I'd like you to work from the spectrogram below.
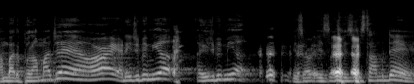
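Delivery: put-on small toddler voice. Retelling how the baby son asks to dance: imitating his young son. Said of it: "and he's like".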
